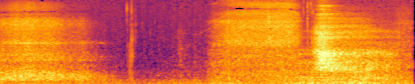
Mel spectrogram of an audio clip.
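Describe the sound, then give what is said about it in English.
Deep breaths taken to relax: two long, soft rushes of air, each breath drawn in and let out slowly, with a brief quiet pause between them and no talking. “Just closing your eyes and maybe take a couple of deep breaths to relax a bit.”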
